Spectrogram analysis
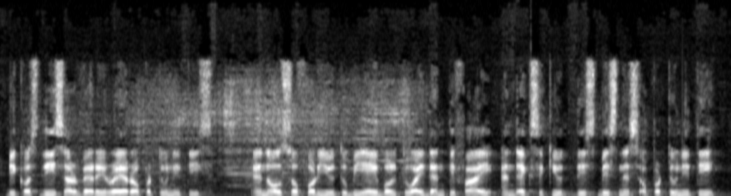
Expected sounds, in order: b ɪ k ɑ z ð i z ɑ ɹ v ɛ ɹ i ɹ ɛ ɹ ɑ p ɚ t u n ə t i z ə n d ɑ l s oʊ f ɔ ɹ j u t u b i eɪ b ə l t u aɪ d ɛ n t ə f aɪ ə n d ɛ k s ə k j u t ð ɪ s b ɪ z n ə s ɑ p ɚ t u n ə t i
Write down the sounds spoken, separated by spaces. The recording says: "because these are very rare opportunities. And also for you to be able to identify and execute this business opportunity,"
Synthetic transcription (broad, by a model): b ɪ k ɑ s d i s ɑ ɹ v ɛ ɹ i ɹ ɛ ɹ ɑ p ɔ t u n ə t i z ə n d ɑ l s oʊ f ɔ ɹ j u t u b i eɪ b ə l t u aɪ d ɛ n t ə f aɪ ə n d ɛ k s ə k j u t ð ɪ s b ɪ s n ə s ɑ p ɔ t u n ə t i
